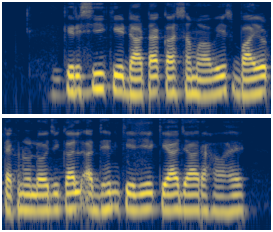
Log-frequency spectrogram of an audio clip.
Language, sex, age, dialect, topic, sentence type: Hindi, male, 18-24, Garhwali, agriculture, statement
